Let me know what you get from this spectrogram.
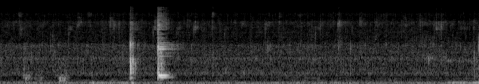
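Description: Onions, tomatoes and freshly added cumin seeds frying in oil in a metal pot: a steady low sizzle. About a second and a half in come two sharp knocks, a third of a second apart.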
